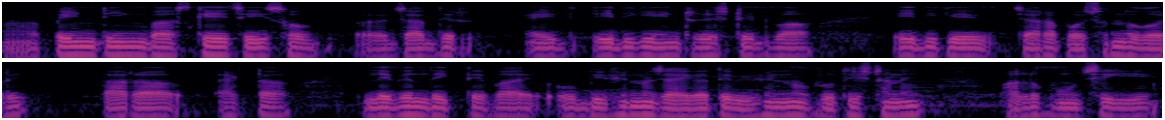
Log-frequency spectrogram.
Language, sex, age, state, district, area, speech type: Bengali, male, 60+, West Bengal, Purba Medinipur, rural, spontaneous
